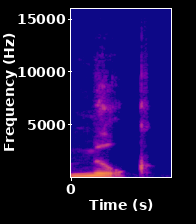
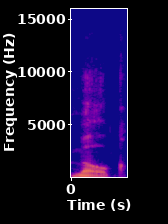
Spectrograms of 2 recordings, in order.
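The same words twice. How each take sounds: First: The vowel is a short 'ih' sound. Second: The vowel is a short 'eh' sound. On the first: The speaker calls it right. "so I gotta remember milk" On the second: The speaker calls it wrong. "It's not an e"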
